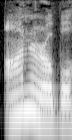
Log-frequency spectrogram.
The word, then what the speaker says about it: honourable: an H sound but it's an honourable fellow because honourable starts with an O sound squiggly had a utopian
